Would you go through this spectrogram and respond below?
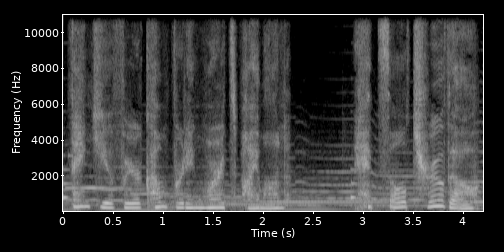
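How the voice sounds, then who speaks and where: A woman voicing a gentle, refined young noblewoman who speaks formally and politely in a game cutscene. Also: fairly high pitch, unhurried. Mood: wistful. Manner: formal, polite and soft-spoken. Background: game music.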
